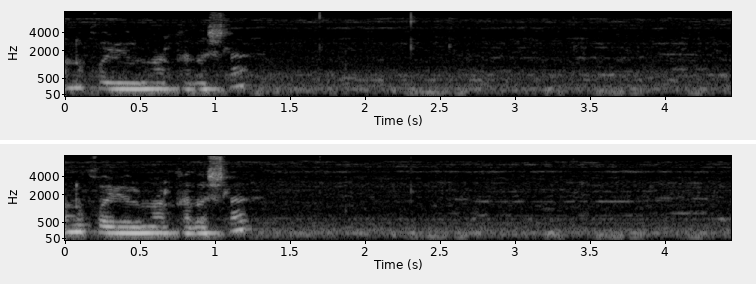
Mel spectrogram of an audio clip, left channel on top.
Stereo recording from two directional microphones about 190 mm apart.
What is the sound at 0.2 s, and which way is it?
Speech, 25° right (ahead or behind).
